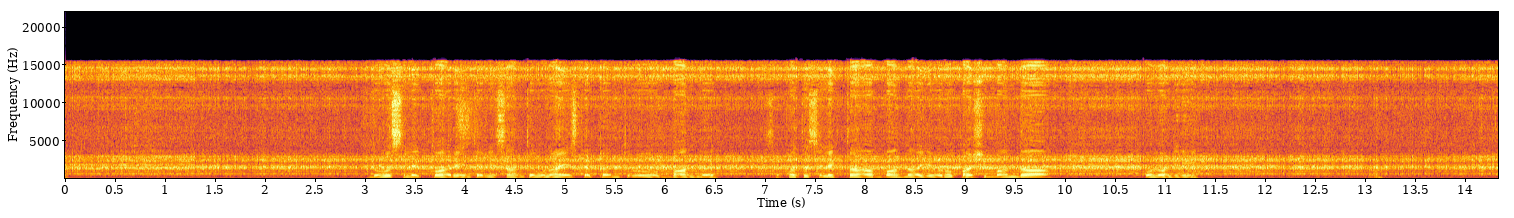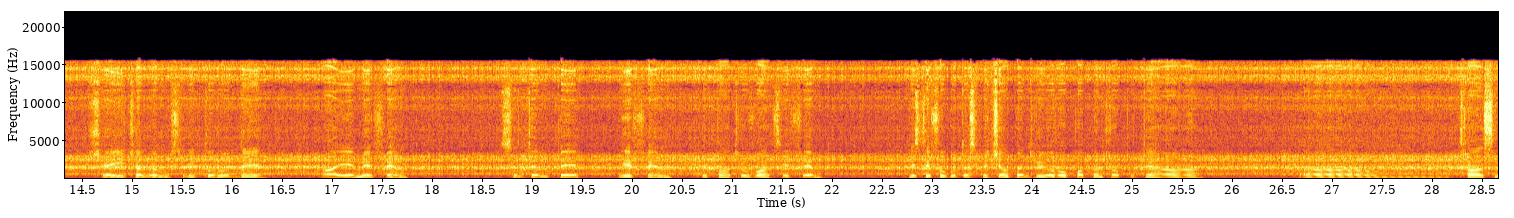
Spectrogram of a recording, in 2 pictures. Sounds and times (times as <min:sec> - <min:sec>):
Speech: 0:03.0 - 0:09.9, 0:10.8 - 0:11.4, 0:13.0 - 0:13.2, 0:14.6 - 0:17.8, 0:18.7 - 0:22.0, 0:22.8 - 0:25.7, 0:26.7 - 0:28.6.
